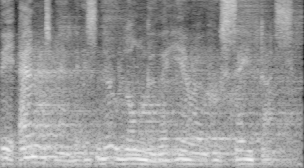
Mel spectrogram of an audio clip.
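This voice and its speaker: An actress playing a somber, disillusioned villager in a video game, speaking in measured, doubtful tones. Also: female voice, low-pitched, creaky, music in the background, heavily acted. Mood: somber, doubting. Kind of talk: dramatic video game dialogue. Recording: heavily reverberant, distant flashback echo.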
